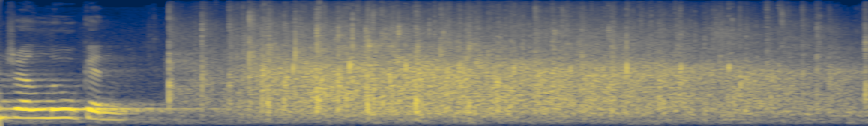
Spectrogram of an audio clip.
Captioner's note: audience applauding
